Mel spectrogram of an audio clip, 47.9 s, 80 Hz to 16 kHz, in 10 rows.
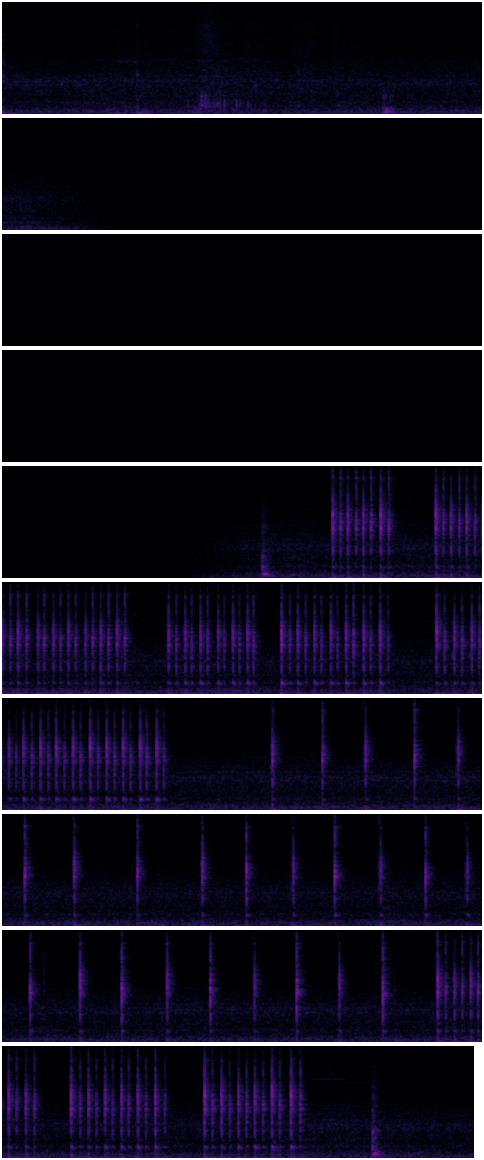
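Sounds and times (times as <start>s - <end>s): mechanical keyboard typing: 22.5s - 30.5s, 38.2s - 46.3s.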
